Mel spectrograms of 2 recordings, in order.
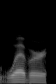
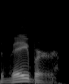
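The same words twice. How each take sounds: First: The name starts with a W sound. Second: The name starts with a V sound. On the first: This is the English way of saying the name. "we say Weber in English" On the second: This is the German way of saying the name. "in German they pronounce it Max Weber"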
